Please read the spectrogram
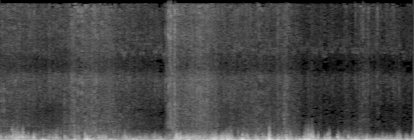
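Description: Irregular crunching and rustling of snow and dry grass being handled as a trap set is put back together, with low wind rumble on the microphone.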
